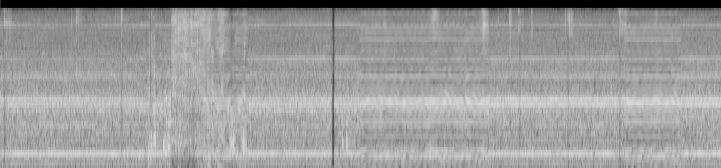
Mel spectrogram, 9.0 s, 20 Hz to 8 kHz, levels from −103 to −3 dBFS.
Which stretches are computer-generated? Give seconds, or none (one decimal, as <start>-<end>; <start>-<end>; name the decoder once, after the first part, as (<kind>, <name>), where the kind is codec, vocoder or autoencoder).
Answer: 2.5-3.1 (vocoder, HiFi-GAN); 4.5-6.1; 7.8-8.5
